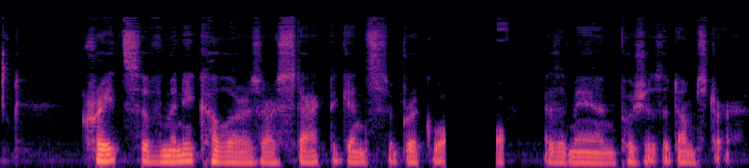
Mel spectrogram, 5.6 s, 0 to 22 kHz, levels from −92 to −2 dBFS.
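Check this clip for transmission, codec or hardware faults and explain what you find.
One transmission fault is present, a digital broadcast dropout from 3.34 to 3.81 s, between "stacked against a brick" and "as a man". The receiver stopped decoding valid frames and muted, fading out over about 8 ms. Roughly 384 ms of speech is missing, which fits about nine lost frames. The silence then ends and speech resumes partway through the sentence.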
